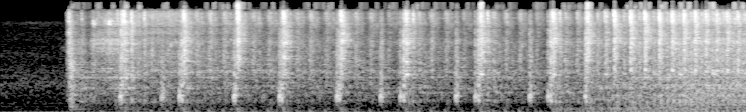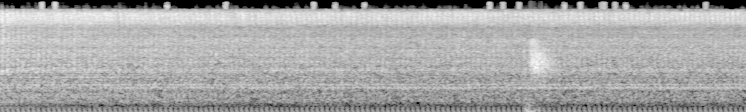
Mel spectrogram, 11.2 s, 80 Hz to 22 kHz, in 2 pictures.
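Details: Craftsman T1600 lawn tractor, first start after camshaft/compression-release replacement with the fuel solenoid and lines reconnected: about a dozen slow cranking strokes, catches near five seconds, then a steady, even idle; it starts and runs healthy.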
